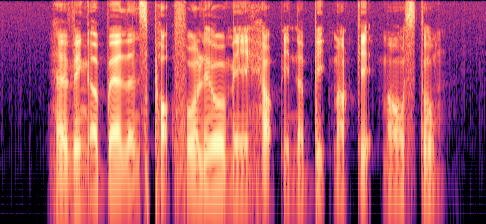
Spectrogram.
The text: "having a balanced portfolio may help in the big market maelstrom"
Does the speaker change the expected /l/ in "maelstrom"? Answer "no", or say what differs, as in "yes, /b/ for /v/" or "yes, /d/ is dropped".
yes, /w/ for /l/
